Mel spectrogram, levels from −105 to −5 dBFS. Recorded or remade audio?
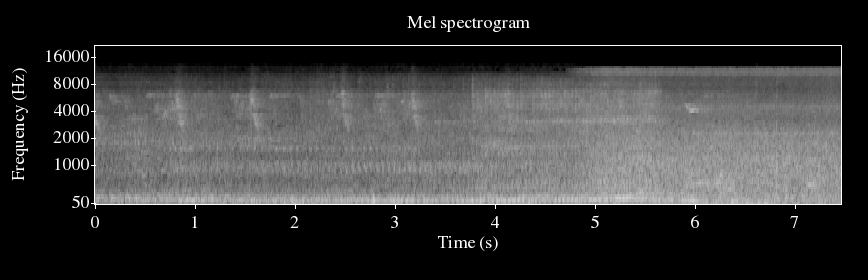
remade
